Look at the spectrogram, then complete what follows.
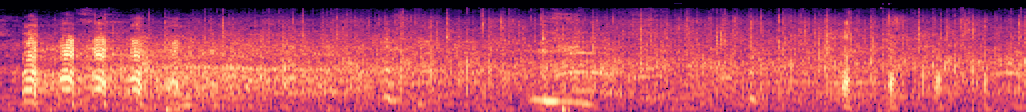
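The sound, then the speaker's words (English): A crowd at a service claps and laughs together, a burst of applause at the start fading into scattered chuckles and murmurs that carry on through, moderately loud. “I love the crowd engagement much better than first service.”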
